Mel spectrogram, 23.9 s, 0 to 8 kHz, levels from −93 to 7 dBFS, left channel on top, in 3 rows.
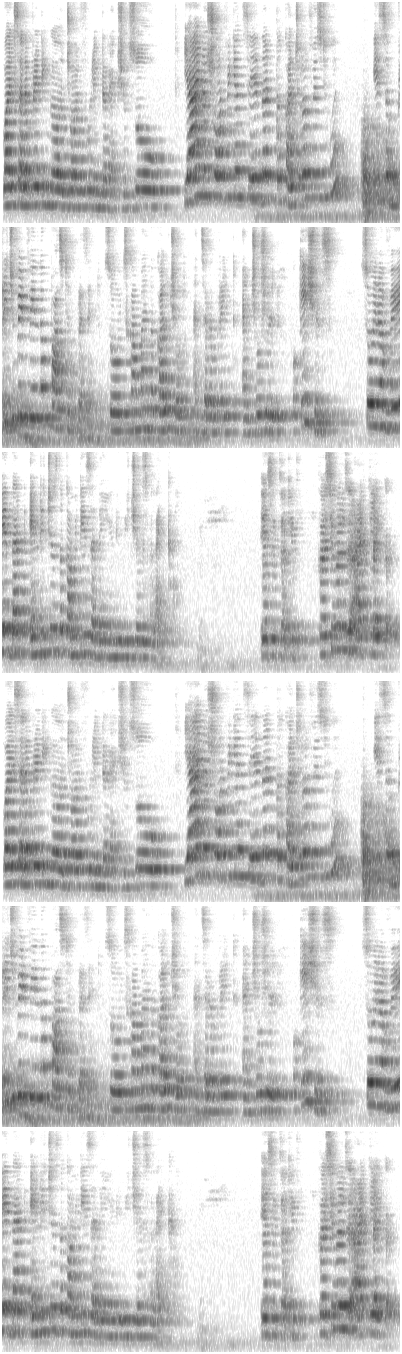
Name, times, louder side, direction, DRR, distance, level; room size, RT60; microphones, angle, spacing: voice 1, 0.0-3.3 3.6-6.8 7.4-13.5 13.8-14.6 15.2-19.1, left 1 dB, 90° left, 0.6 m, -31 dB
sound 1, 5.0-12.0, right 1 dB, 45° right, 0.4 m, -42 dB
voice 2, 21.1-21.8 22.2-23.6, right 2 dB, 25° left, 0.8 m, -31 dB
2.3 x 2.1 x 2.9 m
head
